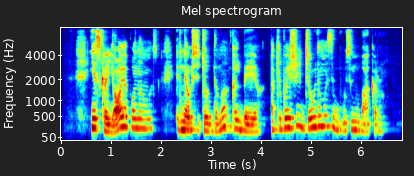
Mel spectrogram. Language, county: Lithuanian, Klaipėda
